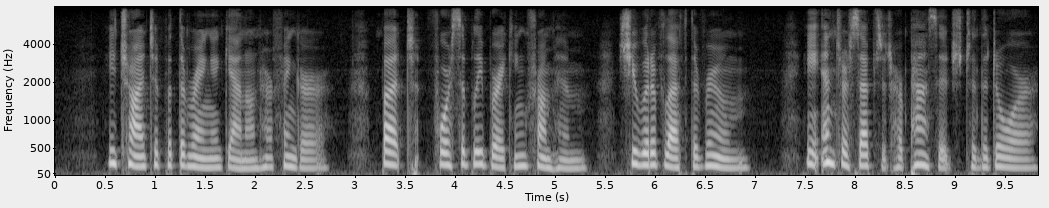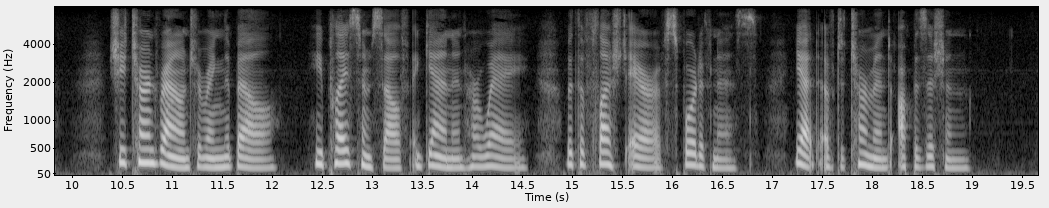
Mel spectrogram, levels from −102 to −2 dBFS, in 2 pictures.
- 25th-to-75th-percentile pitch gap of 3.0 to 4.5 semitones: Yes, average, 4.2 semitones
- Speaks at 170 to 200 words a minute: No, average, 160 wpm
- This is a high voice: No, medium, 175 Hz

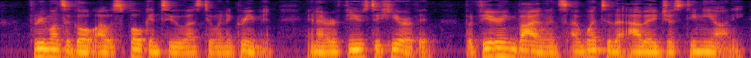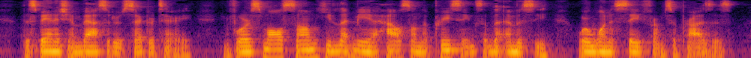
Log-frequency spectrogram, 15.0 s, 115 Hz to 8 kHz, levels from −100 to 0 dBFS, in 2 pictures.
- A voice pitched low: Yes, very low, 95 Hz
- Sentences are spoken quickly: Yes, fast, 210 wpm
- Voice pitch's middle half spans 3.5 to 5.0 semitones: No, average, 2.7 semitones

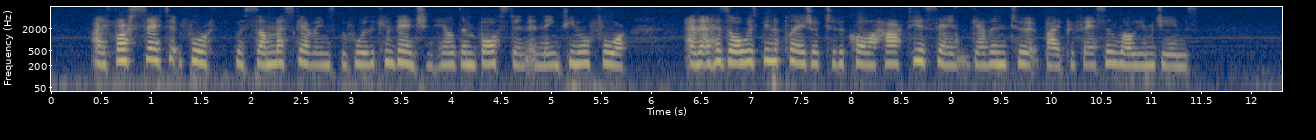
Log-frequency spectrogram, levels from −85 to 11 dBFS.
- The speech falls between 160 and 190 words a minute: Yes, average, 165 wpm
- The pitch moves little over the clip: Yes, narrow, 1.9 semitones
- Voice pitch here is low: No, high, 230 Hz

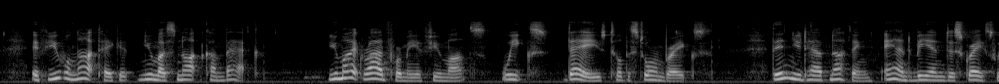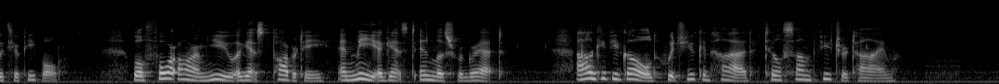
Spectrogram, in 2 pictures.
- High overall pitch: Yes, high, 200 Hz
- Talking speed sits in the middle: Yes, average, 165 wpm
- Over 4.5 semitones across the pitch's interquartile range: Yes, average, 5.1 semitones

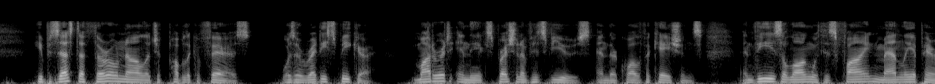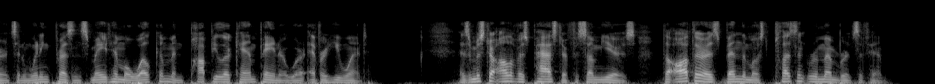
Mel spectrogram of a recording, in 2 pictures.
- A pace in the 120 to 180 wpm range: No, average, 190 wpm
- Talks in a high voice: No, low, 105 Hz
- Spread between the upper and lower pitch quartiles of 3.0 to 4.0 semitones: Yes, average, 3.4 semitones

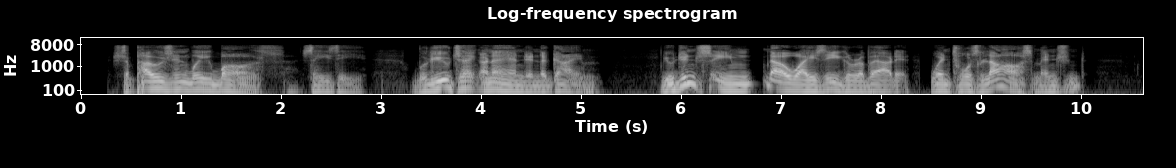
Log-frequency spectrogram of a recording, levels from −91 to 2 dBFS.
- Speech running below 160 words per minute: Yes, slow, 135 wpm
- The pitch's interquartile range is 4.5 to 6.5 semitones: Yes, average, 5.1 semitones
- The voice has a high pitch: No, very low, 95 Hz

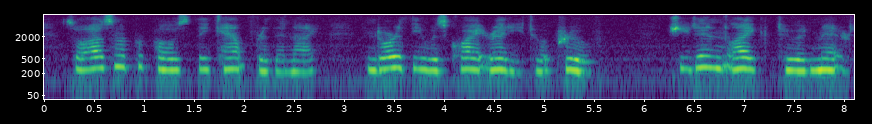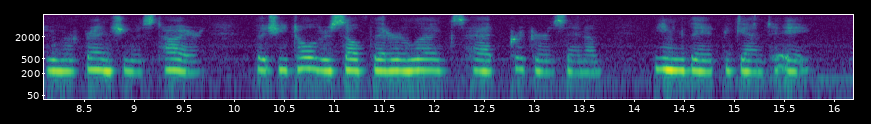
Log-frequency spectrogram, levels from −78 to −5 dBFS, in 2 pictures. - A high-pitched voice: Yes, high, 240 Hz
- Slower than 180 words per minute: Yes, average, 160 wpm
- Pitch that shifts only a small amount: Yes, narrow, 2.2 semitones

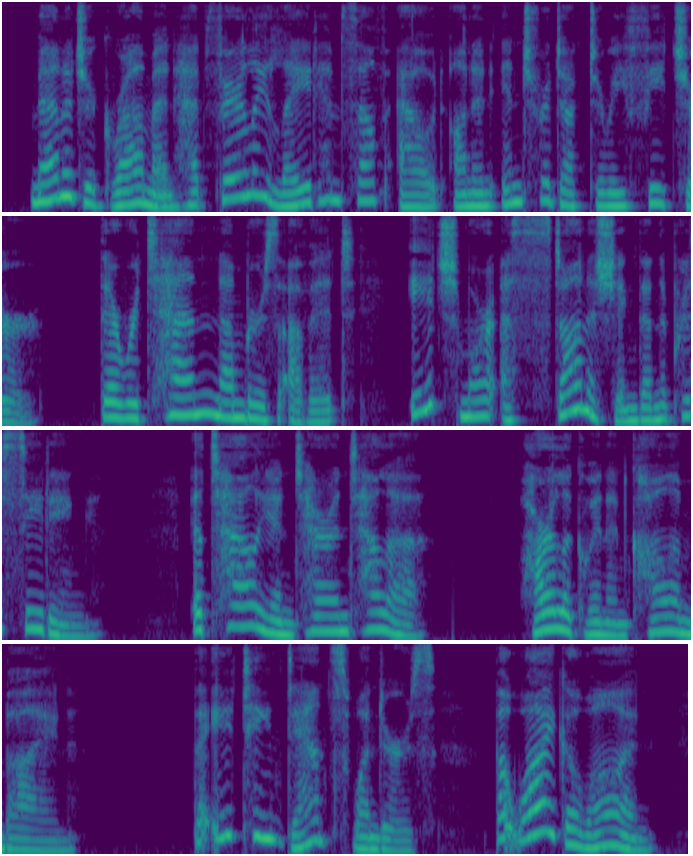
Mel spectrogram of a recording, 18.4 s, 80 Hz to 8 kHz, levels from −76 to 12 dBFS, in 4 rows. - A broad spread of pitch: Yes, wide, 6.0 semitones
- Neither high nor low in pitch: No, high, 200 Hz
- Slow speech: Yes, slow, 120 wpm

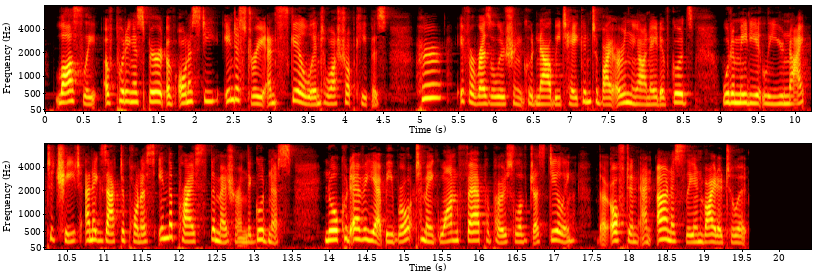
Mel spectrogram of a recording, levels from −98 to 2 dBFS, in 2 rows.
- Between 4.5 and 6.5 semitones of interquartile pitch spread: No, average, 3.9 semitones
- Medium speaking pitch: No, high, 235 Hz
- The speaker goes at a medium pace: Yes, average, 190 wpm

